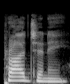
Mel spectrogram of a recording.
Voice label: "progeny", American English; ɑː - ɒ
